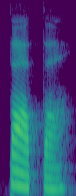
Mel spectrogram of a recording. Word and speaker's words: папа: But the P is being pronounced exactly like the P in English, so papa. П. Папа.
